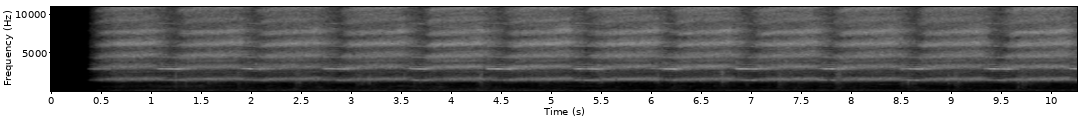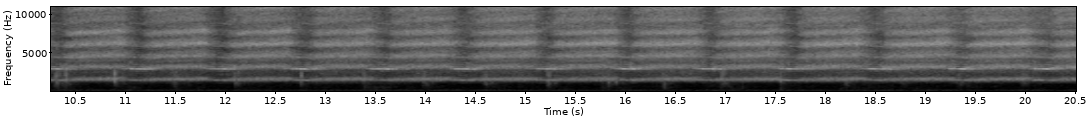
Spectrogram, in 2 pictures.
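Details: Cicada (tonggeret) at Dago, Subang, West Java: a loud, continuous high shrill buzz, pulsing in steady waves about once a second, with a few faint clicks and a low hum beneath.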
